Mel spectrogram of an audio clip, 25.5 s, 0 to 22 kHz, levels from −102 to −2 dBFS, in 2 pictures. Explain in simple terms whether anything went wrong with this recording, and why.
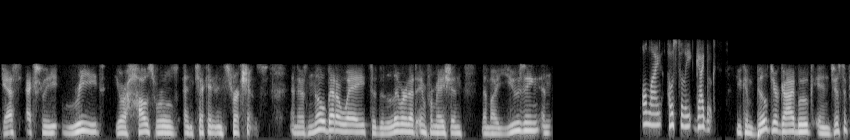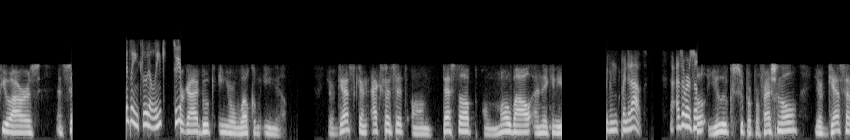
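Several things went wrong. The call runs through a narrowband mobile phone codec, so the speech sounds thin and boxy throughout.

An AMR rate drop happens from 2.43 to 3.50 s and again from 15.66 to 19.23 s, just before "desktop on mobile and". A weak signal forced the phone codec to squeeze the speech into far fewer bits. The voice turns rough and robotic. It recovers once the rate climbs back.

A playback stall silences the speech three times. It happens at 8.28 s for 1.3 s, at 13.82 s for 0.8 s, and at 21.17 s for 0.7 s, right after "mobile and they can". The player likely ran out of data. The sound simply stops mid-flow.

Catch-up at higher speed follows each stall. From 9.60 to 10.91 s and 14.64 to 15.45 s, playback runs at double speed and sounds close to an octave higher. From 21.85 to 23.20 s it runs one and a half times faster, about half an octave higher, before "you look super".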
